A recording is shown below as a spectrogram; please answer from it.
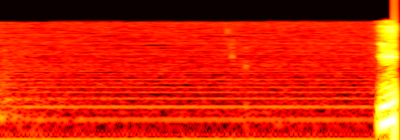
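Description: Steady low electrical hum, like mains hum in a sound system, with faint steady overtones and no other sound. A man's voice cuts in at the very end.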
